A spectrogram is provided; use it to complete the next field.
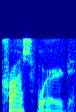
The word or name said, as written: crossword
